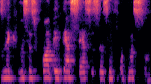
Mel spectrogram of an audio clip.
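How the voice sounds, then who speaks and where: This speaker is a woman. There is some breathiness in her voice. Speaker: museum project co-founder. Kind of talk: panel discussion.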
